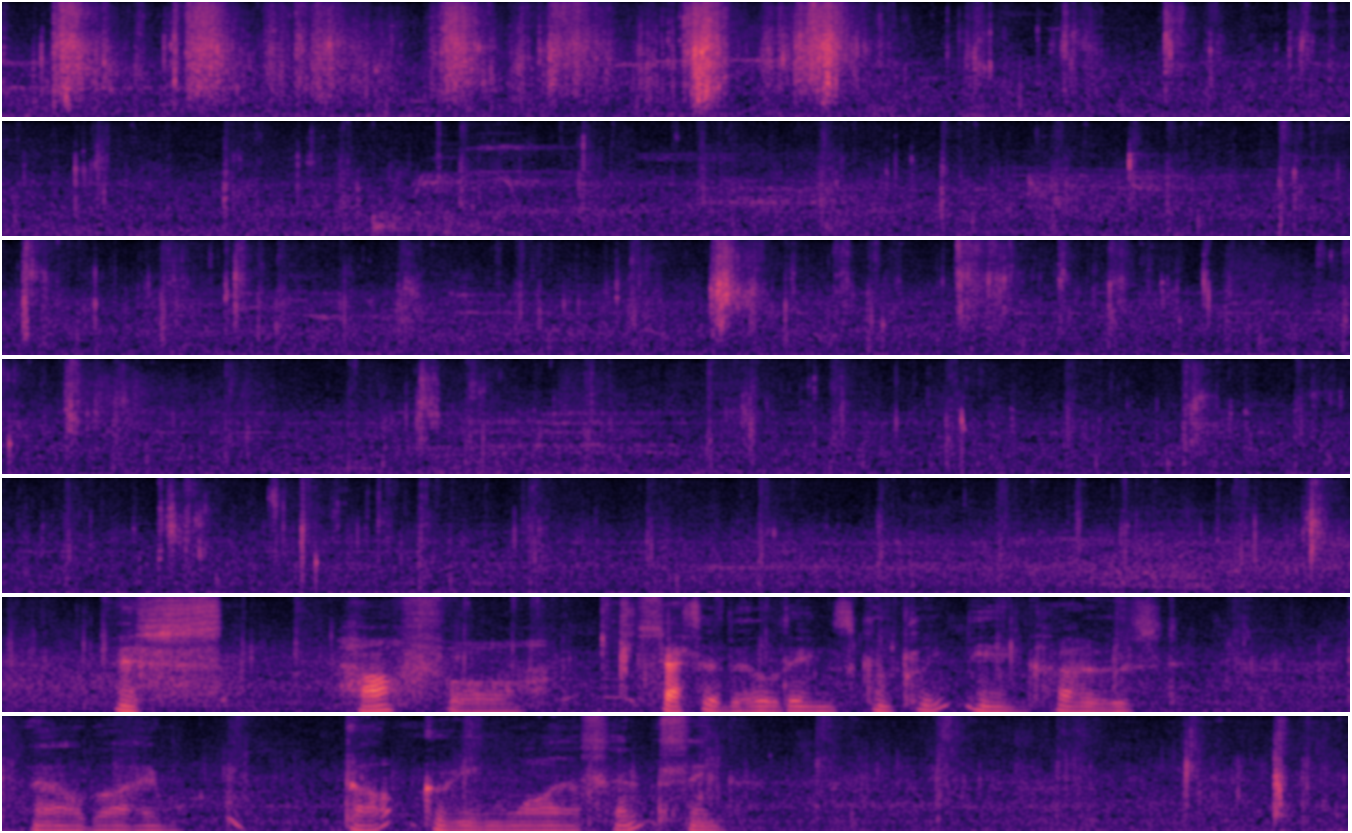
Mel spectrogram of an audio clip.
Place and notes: Lobeckstraße, Berlin, Germany - Open Hinterhof walk, Jay squawks, a maze of fences, dry leaves to traffic
This recording covers the walk from the spot marked on the map, through the spaces between apartments blocks to busy Princenstrasse. Jays squawk in the tree tops and my footsteps shuffle through dry fallen leaves. There are distance shouts from the nearby Lobecksportsplatz, which always seems busy. These green spaces between the buildings were once completely accessible. However they are now crossed by a maze of dark green wire fences. It's often hard, if not impossible, to find a way through. On this occasion I had to almost retrace my steps to get out.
